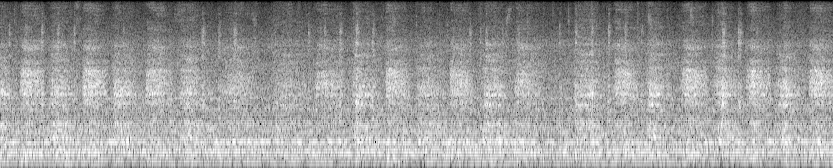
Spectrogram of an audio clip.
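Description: A bicycle trainer whirs steadily.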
